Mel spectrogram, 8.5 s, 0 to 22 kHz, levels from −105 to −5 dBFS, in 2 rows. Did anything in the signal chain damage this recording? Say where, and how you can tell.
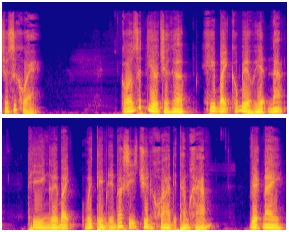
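Yes: the speech has a harsh, crackly fuzz on louder syllables throughout, which is hard clipping, with peaks driven about 11 dB past full scale and flattened.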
